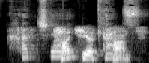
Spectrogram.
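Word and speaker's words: Hatje Cantz: How do you pronounce the name of this publisher? – Hatje Kantz. So it's a German art book publisher.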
